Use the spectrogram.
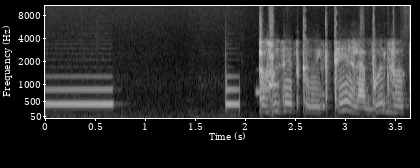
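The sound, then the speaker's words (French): Telephone keypad tones from a number being dialed: one sustained dual tone, a pause, then a second short tone, followed by a voice talking. “Moi, j'appelle Michou pour lui dire de venir.”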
